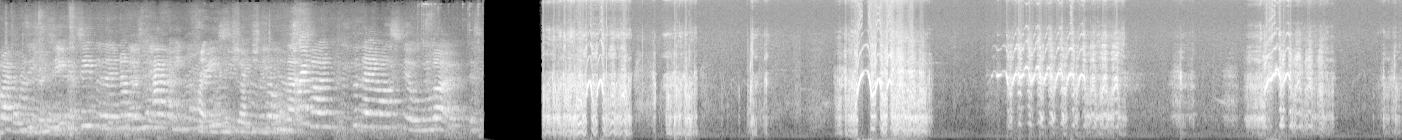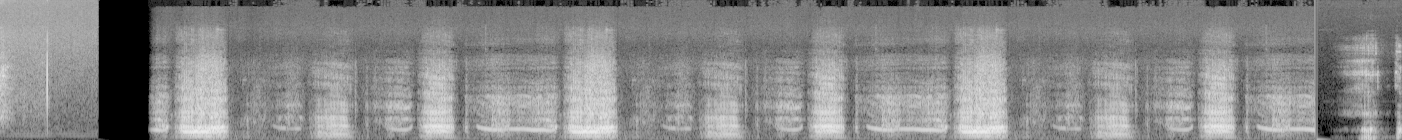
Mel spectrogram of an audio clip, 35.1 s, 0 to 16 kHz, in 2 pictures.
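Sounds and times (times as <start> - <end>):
big cat roaring: 19.4 - 35.0.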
